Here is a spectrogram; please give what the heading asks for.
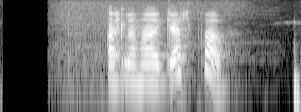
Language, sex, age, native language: Icelandic, female, 9, Icelandic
